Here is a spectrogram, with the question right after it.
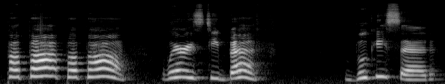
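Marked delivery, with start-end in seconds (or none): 0.1-2.8 very high, loud shouting calls; children shouting. A narrator's reading. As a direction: yell for papa at the top of their voices. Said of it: "came out of the house shouting".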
